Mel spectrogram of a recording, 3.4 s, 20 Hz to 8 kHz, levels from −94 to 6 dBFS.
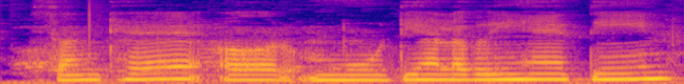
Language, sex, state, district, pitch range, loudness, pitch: Hindi, female, Bihar, West Champaran, 180-200 Hz, -11 LUFS, 190 Hz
